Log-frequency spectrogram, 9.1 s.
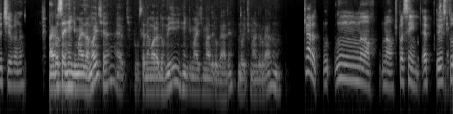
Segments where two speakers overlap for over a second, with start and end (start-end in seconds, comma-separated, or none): none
